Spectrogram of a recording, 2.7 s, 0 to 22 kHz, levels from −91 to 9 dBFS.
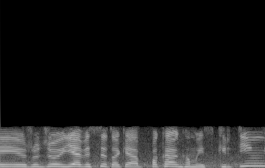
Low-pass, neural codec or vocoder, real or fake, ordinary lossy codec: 5.4 kHz; none; real; MP3, 48 kbps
